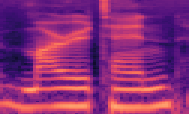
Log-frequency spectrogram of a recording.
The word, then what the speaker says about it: Maruten: I go by Maruten. It's like the Japanese version of my name, but I spell it with a 7.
